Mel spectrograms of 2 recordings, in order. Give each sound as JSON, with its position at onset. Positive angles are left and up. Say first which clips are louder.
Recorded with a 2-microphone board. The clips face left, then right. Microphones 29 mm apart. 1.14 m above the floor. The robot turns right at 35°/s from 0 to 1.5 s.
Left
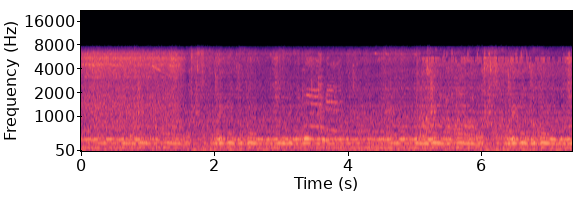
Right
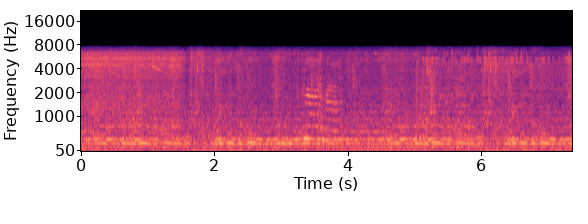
{"t": 0.0, "sound": "an insect", "louder": "right 2 dB", "azimuth_deg": -85, "distance_m": 0.8}
{"t": 3.3, "sound": "a child speaking", "louder": "right 5 dB", "side_deg": -40, "distance_m": 0.5}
